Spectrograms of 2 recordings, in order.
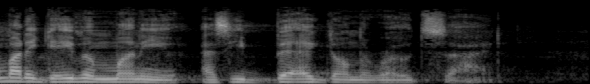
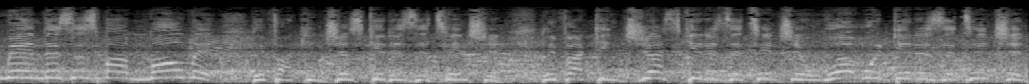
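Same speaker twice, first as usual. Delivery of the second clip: high, loud, desperate urgency; pressing, full-volume acted plea; urgent excitement; 10 semitones higher, 12 dB louder than usual. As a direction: preach it as a man seizing his chance. Beggar urgently seeks Jesus' attention.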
